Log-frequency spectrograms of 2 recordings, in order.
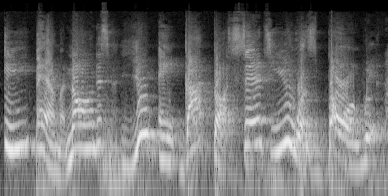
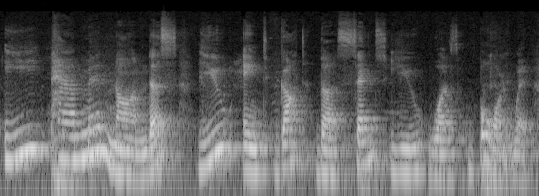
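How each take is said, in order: First: Mildly scolding mama, slow; a hint of mama with hands on hips. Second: Slow, softer mama scolding; mama's line repeated more quietly for kids; scolding mama, quieter. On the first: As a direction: slowly lay into him like a fed-up mother. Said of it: "she puts her hands on her hips and she says". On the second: Retold or imitated. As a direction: drag out the scold, low and deliberate. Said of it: "What she says is".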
